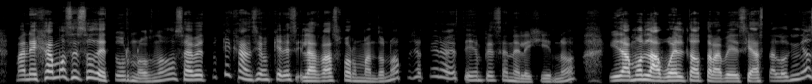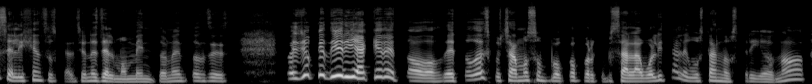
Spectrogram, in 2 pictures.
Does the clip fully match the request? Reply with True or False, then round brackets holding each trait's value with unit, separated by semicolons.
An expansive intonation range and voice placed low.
False (6.6 semitones; 180 Hz)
